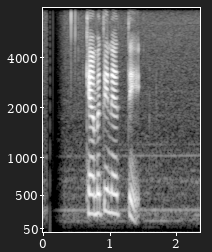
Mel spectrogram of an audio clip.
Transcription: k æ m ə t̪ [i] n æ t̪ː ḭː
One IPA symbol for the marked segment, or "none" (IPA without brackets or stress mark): i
